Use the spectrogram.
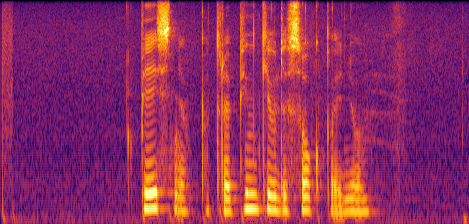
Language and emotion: Russian, neutral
